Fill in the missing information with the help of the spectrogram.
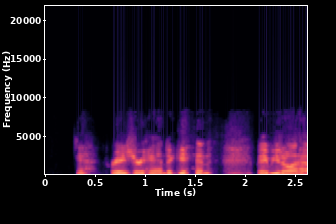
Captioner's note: laughs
